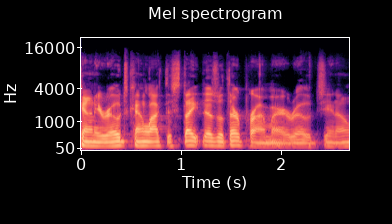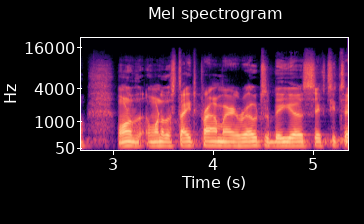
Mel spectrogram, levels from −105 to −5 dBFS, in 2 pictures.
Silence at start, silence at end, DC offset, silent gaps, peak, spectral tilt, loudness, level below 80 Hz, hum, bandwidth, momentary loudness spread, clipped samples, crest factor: 0 s; 0 s; under 0.1%; none; -2 dBFS; -5 dB/octave; -20 LUFS; -64 dBFS; none; 12 kHz; 10 LU; under 0.1%; 18 dB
